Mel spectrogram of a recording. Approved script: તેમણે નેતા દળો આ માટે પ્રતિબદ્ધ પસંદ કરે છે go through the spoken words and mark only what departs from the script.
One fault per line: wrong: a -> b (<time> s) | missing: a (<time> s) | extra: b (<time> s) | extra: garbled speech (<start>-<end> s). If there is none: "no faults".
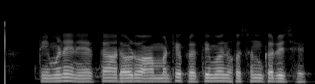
no faults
